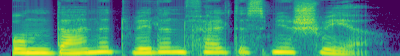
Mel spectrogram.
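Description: A woman playing a dutiful German wife of the 1910s, reading her letter to a friend in a measured, intimate way. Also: on the high side, steady tone, mellow, dry recording, clean studio sound, natural voice. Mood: wistful.

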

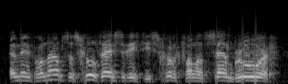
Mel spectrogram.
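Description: An actor playing a proud, desperate gentleman landowner in an old radio drama, husky, earnest and theatrical. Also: on the high side, fairly quick, low-quality recording. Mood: desperate, fervent. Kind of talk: old-time Dutch radio drama acting.

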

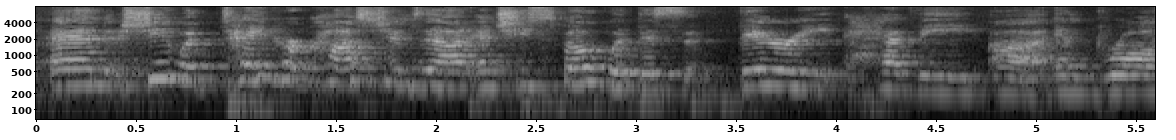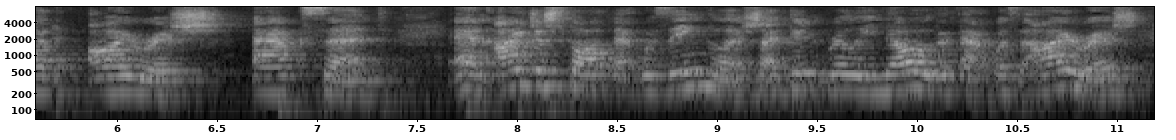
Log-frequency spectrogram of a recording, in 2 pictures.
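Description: An older woman from Poland whose first language is Yiddish, telling animated stories in a lecture with a handheld mic in a hall. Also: a little high, a little slow, hardly any pauses. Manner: animated, does voice imitations. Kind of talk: storytelling lecture. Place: hall with curtains, indoors. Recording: roomy hall from far off, faint noise.

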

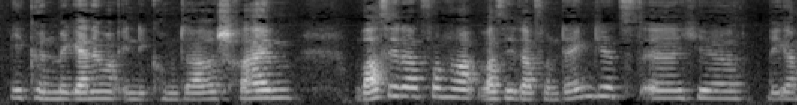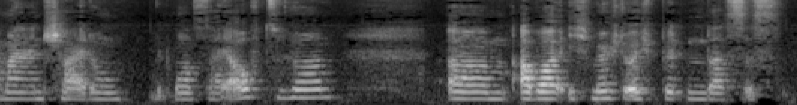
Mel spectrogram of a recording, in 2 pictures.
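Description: A woman's voice: a little high, fairly even intonation, moderate pace, a bit bright, recorded from a distance, slight background noise. Hesitant young woman talking to her webcam. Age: 20s. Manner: hesitant, many fillers and restarts. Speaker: doll collector vlogger. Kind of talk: casual talk to camera. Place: small room indoors.

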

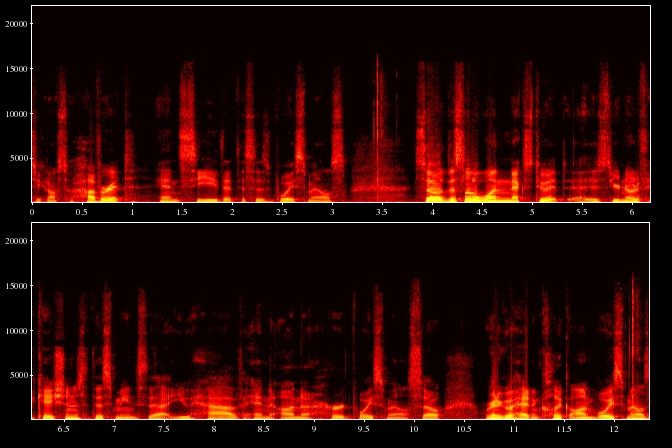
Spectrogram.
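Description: A man, explaining software step by step in an informal, instructional way. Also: mid-range voice. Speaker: software tutorial presenter. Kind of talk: casual instructional screen-share narration.

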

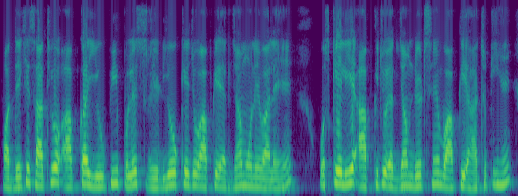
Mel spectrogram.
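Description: A man's voice: a little high, normal speed, mellow. A man explains official updates to viewers in an informal, instructional voice-over, often repeating himself. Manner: repetitive, instructional, addressing viewers directly. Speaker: exam news YouTuber. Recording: dull, lo-fi voice-over.

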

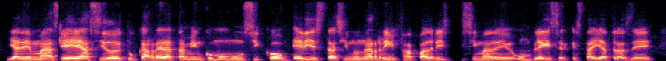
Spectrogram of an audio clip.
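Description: A man's voice: mid-range voice, flat delivery, quick pace, a bit bright. Upbeat Mexican man hosting a video-call interview. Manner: upbeat, announcer-like welcome. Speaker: interview host. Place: living room with a sofa, indoors. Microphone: webcam, video call.

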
